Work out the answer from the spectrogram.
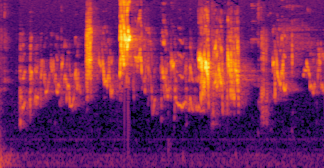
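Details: A cheerful budgie gives scattered short chirps and tweets, with a few louder sharp notes standing out among softer twittering; the background is otherwise quiet.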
